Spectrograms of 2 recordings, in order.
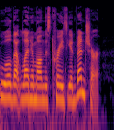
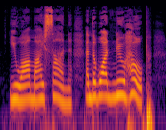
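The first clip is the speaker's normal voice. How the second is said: deep-voiced lion voice; 4 dB louder than usual. Narrating a story where a lion in the sky speaks to Luke, deep-voiced lion. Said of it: "the deep-voiced lion insists".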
